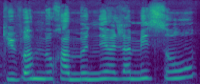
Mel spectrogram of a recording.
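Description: A man's voice: very high-pitched, little pitch movement, normal speed, pitched above the performer's own voice. A man voicing a frightened little girl lost in the forest, with childlike crying calls. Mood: hopeful.

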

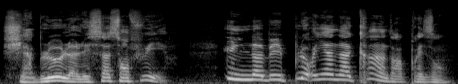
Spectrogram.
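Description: A man narrating a children's story in an expressive, dramatic way. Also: a little high, unhurried.

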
